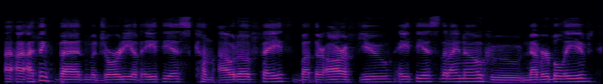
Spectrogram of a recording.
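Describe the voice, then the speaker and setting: Halting low-voiced man on a lo-fi podcast. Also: fairly bright tone. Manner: halting, many fillers and restarts. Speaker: podcast host. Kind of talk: casual podcast discussion. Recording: lo-fi dull audio.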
